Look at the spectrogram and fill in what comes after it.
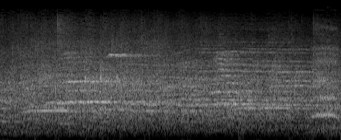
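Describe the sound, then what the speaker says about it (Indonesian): Applause from an audience in a hall at the close of an Indonesian talk program on religion and pesantren, a steady dense wash of many hands clapping throughout, with faint voices beneath. "Sekali lagi boleh tepuk tangan untuk para narasumber kita."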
